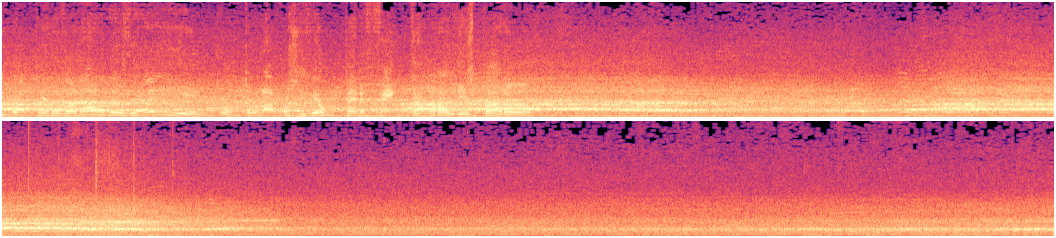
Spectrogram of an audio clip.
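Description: A large crowd roars and cheers in a big stadium, swelling and then fading.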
